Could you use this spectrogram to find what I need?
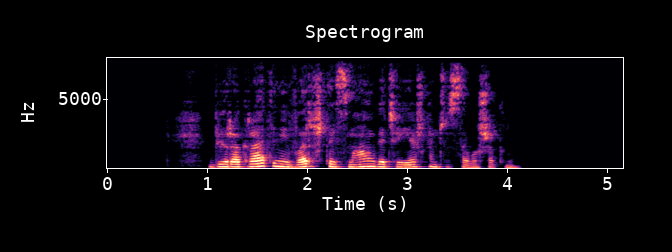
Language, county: Lithuanian, Kaunas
